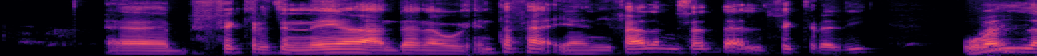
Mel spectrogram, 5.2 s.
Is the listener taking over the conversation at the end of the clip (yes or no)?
no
